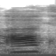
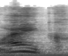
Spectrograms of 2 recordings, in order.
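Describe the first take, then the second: First: Said without a glide before the final consonant. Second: Said with a 'y' glide before the final consonant.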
